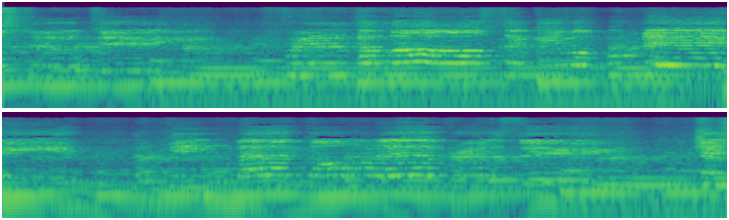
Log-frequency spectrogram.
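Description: Acoustic song on a phone recording: acoustic guitar chords with a voice singing over them. The chord changes about a second in, again about halfway, and near the end.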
